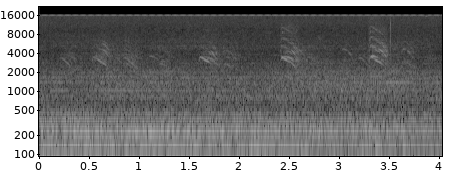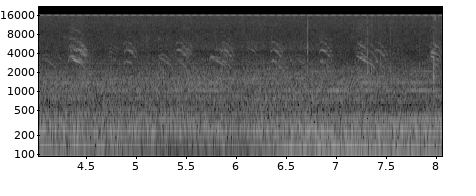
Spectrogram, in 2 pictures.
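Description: Low rumble of a coal train fading into the distance, dropping off about halfway through, while a bird repeats short, high, falling chirps a few times a second.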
